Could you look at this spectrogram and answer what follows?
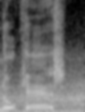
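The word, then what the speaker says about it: Know Cash: everybody out there in the world, I am the homie No Cash. The K is silent.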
